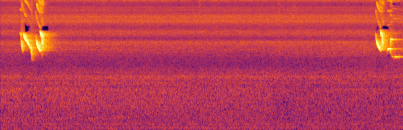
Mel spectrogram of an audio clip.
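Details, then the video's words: Blackthroat singing: two short bursts of high, thin, sharply slurred twittering notes, one near the start and one at the end, with a quiet gap of faint background hiss between. "Blackthroat Singing"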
